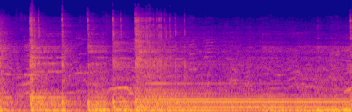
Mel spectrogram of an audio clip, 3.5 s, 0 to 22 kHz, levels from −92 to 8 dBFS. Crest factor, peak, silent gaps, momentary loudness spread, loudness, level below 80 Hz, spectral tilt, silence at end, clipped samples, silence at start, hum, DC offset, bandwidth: 14 dB; 0 dBFS; none; 3 LU; -15 LUFS; -18 dBFS; -7 dB/octave; 0 s; under 0.1%; 0 s; none; 2%; 12 kHz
